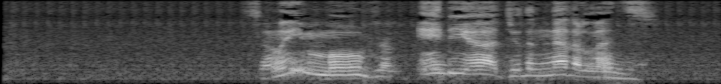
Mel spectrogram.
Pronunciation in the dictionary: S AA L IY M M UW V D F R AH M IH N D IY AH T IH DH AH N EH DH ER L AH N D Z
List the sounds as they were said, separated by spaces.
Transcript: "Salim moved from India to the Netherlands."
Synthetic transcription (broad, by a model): S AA L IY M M UW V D F R AH M IH N D IY AH T IH DH AH N EH DH ER L AH N D Z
